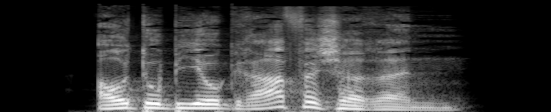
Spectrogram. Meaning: inflection of autobiographisch: 1. strong genitive masculine/neuter singular comparative degree 2. weak/mixed genitive/dative all-gender singular comparative degree
- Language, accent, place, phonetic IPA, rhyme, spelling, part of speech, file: German, Germany, Berlin, [ˌaʊ̯tobioˈɡʁaːfɪʃəʁən], -aːfɪʃəʁən, autobiographischeren, adjective, De-autobiographischeren.ogg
